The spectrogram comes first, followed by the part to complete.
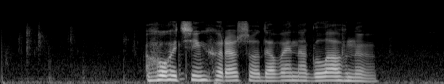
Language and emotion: Russian, positive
